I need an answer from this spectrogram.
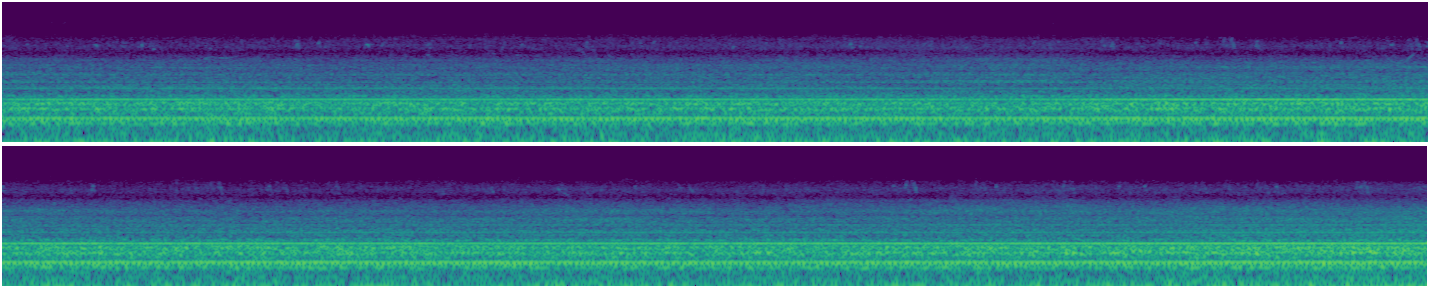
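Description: Steady hum of a railway locomotive or train unit running, a constant low tone with its overtone over a rushing noise, growing slightly louder near the end.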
